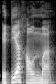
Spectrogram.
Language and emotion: Assamese, neutral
